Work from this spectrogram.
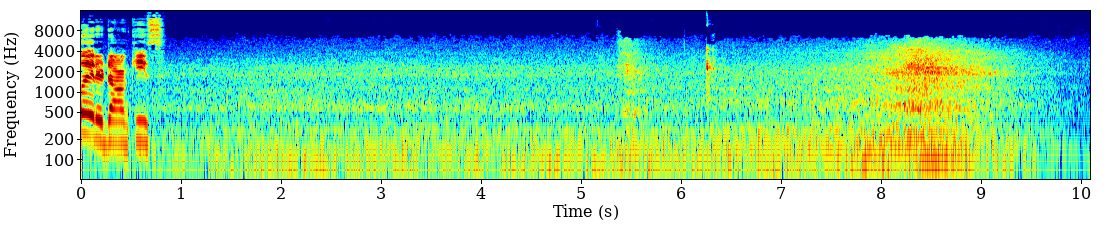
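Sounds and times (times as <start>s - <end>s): motor vehicle passing by: 6.5s - 9.8s.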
